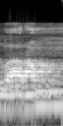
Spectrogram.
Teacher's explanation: آگے با ہے ملانا ہو تو تبارم اقلاب ہو جائے گا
